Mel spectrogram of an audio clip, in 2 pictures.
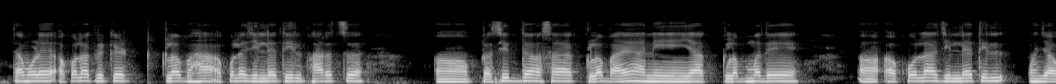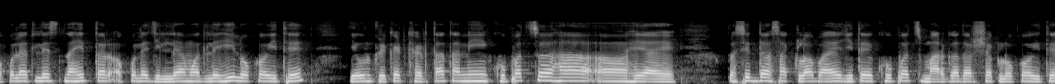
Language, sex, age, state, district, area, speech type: Marathi, male, 45-60, Maharashtra, Akola, urban, spontaneous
